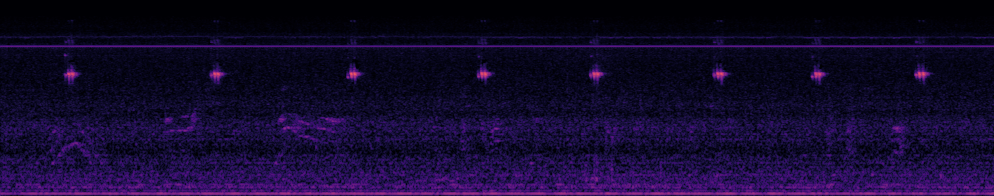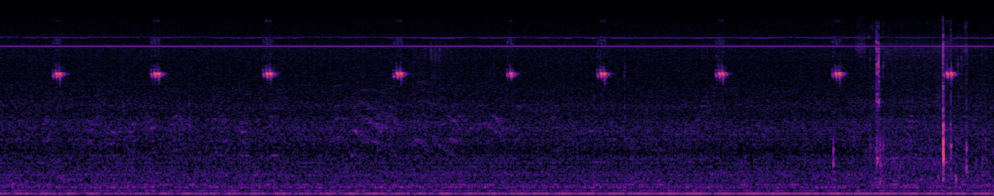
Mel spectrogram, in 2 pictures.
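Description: Insect chirping: a single short, high chirp about every one and a half to two seconds, evenly repeated. Two sharp clicks come near the end.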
